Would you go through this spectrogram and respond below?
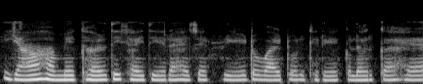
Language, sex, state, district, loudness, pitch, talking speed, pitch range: Hindi, female, Delhi, New Delhi, -15 LUFS, 210 Hz, 210 wpm, 205-220 Hz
